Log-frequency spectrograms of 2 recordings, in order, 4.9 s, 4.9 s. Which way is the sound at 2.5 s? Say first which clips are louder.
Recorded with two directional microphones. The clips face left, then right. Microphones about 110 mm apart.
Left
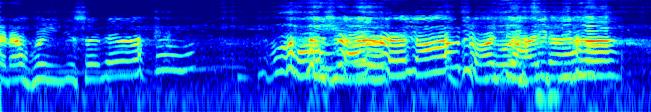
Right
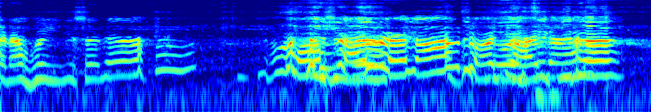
Even; 5° right (ahead or behind).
